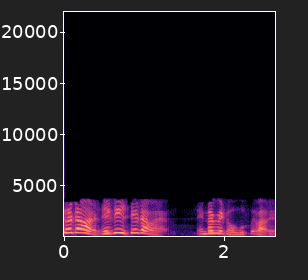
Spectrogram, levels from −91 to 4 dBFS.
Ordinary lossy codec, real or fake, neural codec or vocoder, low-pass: MP3, 32 kbps; fake; autoencoder, 44.1 kHz, a latent of 192 numbers a frame, MeloTTS; 3.6 kHz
